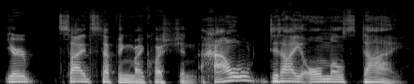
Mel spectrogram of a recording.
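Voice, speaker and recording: A man's voice: mid-range voice, sing-song, unhurried, no room sound, studio quality. A man playing a wounded, bookish prisoner in an audio drama table read, wary and inquisitive, with a hesitant, questioning delivery. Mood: guarded.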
